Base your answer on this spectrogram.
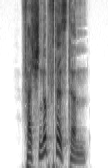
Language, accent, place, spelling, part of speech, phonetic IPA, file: German, Germany, Berlin, verschnupftestem, adjective, [fɛɐ̯ˈʃnʊp͡ftəstəm], De-verschnupftestem.ogg
- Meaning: strong dative masculine/neuter singular superlative degree of verschnupft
